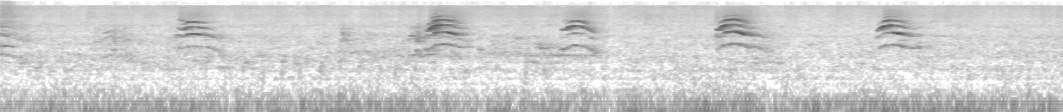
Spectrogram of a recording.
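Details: Kittens after drinking formula, being patted on the back to burp; five thin, high, arched mewing calls spaced about one to two seconds apart over a quiet low hum.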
